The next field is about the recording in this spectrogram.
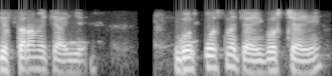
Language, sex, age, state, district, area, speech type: Urdu, male, 18-30, Uttar Pradesh, Saharanpur, urban, conversation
